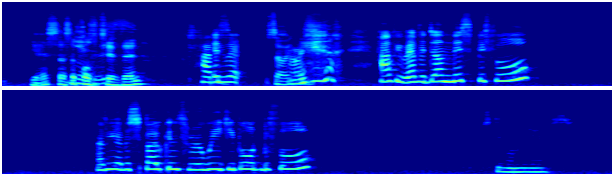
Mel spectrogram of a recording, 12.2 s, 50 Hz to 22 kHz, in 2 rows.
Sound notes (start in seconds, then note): 3.0 giggling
